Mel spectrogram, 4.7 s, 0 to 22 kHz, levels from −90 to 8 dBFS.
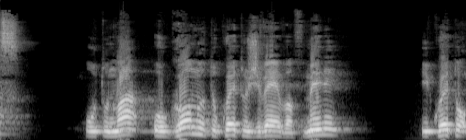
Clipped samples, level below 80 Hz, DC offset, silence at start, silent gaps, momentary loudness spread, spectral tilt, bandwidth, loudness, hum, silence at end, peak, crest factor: under 0.1%; -54 dBFS; under 0.1%; 0 s; 0.49-0.65 s, 3.80-3.92 s; 10 LU; -5 dB/octave; 15.5 kHz; -12 LUFS; none; 0 s; 0 dBFS; 12 dB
